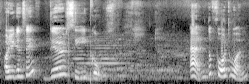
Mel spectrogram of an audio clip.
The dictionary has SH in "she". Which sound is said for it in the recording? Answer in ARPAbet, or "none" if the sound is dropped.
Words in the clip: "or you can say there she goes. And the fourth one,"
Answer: S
